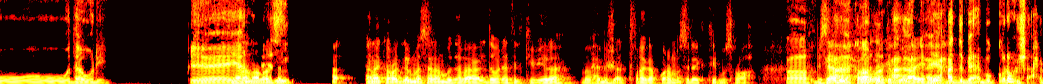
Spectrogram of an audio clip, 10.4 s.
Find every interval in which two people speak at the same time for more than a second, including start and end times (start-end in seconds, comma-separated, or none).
8.1-9.5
